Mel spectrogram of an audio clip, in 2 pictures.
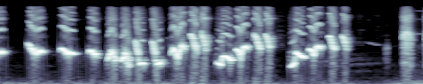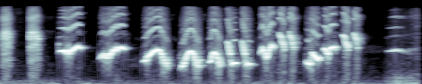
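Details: Continuous rich song of a white-rumped shama meant to trigger replies from other shamas: rapid, varied whistled phrases with many rising and falling slurs and crisp clicks, barely pausing throughout.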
